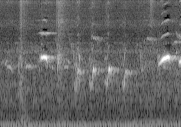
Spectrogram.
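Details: Greater green leafbird giving thin, high whistled notes, short slurs and a bright rising whistle to close, against a faint low hum.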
